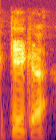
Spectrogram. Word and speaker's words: giga: them would be a giga gram or a giga gram uh however you want to pronounce it it was originally but then they changed it to giga you know and a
